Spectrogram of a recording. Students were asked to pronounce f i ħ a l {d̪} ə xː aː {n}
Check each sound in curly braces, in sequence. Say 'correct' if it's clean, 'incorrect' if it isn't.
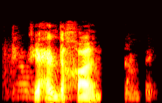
correct, correct

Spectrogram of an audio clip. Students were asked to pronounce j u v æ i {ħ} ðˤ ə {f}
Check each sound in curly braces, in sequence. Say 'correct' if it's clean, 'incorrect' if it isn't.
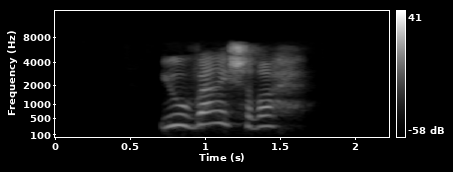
incorrect, incorrect

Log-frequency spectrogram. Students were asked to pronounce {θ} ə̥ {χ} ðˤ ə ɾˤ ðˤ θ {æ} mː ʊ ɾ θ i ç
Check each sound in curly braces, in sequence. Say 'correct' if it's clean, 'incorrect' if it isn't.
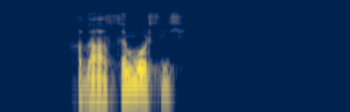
correct, correct, correct

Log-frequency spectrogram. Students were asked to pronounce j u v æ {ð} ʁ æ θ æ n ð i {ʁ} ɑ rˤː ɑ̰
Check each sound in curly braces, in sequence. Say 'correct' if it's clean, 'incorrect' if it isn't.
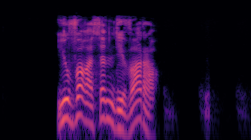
incorrect, incorrect

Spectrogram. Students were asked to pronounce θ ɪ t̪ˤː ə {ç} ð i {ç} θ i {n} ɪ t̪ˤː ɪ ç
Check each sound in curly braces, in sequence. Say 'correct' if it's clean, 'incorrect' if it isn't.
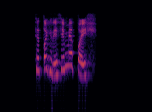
correct, incorrect, incorrect

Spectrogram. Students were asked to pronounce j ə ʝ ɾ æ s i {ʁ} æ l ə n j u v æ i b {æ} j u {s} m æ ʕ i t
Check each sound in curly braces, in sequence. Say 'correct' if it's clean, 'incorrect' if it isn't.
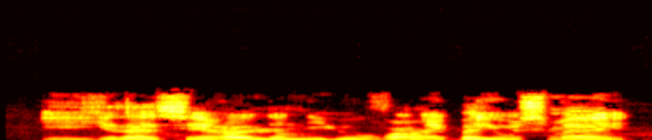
correct, correct, correct

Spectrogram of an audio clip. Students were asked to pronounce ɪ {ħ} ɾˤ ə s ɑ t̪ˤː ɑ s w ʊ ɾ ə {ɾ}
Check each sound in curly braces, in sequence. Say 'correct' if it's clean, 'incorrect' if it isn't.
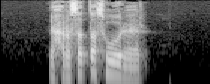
correct, correct

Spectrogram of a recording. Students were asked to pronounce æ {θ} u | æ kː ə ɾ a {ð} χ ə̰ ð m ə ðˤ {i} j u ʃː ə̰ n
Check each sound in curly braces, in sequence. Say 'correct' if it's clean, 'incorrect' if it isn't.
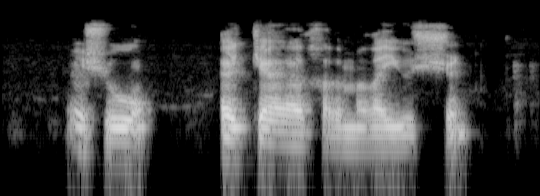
incorrect, correct, incorrect

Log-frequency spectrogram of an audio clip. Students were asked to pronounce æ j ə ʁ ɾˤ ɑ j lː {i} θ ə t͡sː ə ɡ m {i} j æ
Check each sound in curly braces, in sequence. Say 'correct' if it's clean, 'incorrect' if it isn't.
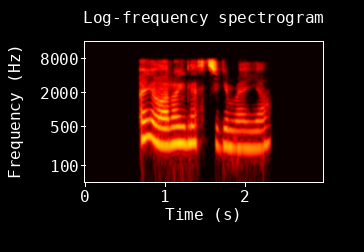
incorrect, incorrect

